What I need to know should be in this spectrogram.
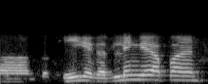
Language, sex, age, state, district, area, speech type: Hindi, male, 45-60, Rajasthan, Jodhpur, urban, conversation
